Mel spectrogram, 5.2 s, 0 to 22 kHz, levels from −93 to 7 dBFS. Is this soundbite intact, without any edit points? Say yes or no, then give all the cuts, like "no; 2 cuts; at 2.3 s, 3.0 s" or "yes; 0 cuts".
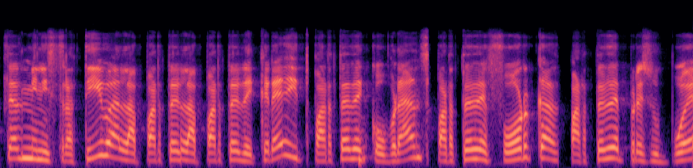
no; 4 cuts; at 1.4 s, 2.3 s, 3.2 s, 4.2 s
